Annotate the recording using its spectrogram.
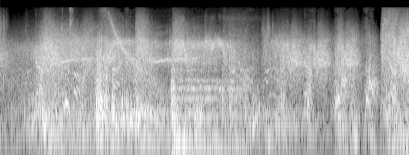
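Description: Punches and kicks thud in a video game fight.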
